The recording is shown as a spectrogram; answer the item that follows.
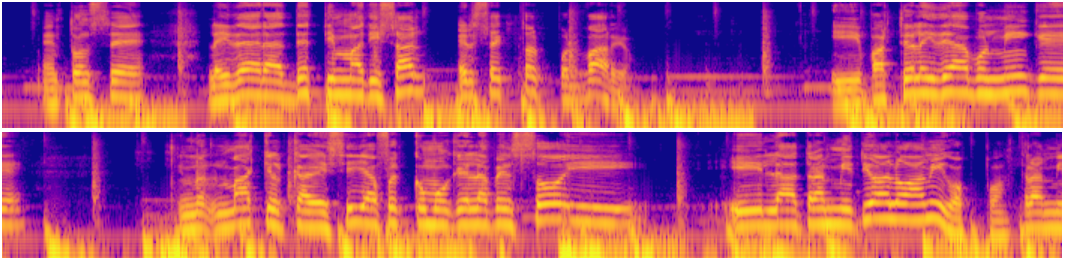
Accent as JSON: {"language": "Spanish", "region": "Santiago Metropolitan Region", "country": "Chile", "said": "Me considero de la casa, de aquí de Los Espejos. Somos de la Caro, somos población."}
